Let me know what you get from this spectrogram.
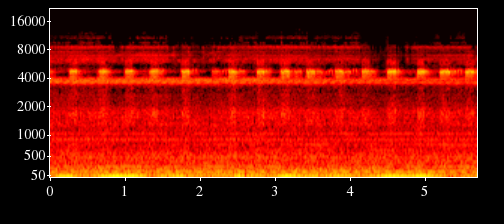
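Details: Grass insects calling as a study-session background: a steady high chirping band, pulsed about three times per second, over a constant lower drone and low rumble.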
